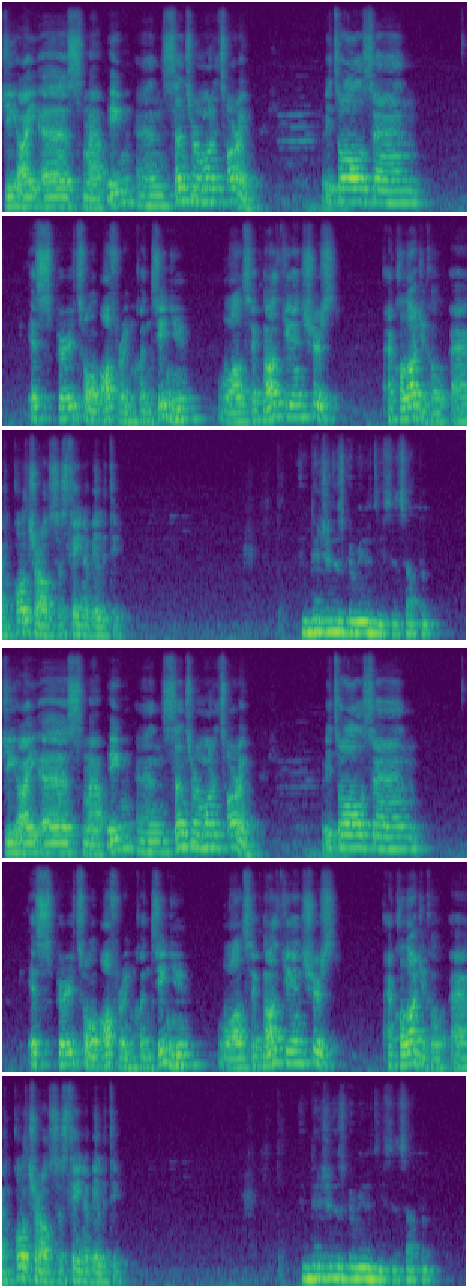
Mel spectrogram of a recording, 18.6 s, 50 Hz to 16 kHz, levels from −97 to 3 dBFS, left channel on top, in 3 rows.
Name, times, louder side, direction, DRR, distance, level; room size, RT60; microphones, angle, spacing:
voice 1, 0.0-3.3 4.3-5.5 6.5-8.7 9.1-10.6 11.3-13.9, equal, ahead, 0.8 m, -25 dB
voice 2, 3.8-4.1 16.4-18.1, left 1 dB, 30° left, 0.3 m, -24 dB
2.3 x 2.0 x 2.6 m
head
